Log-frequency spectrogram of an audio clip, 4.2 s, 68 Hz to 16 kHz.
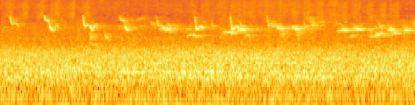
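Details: Common chiffchaff (Phylloscopus collybita) singing at Beemdkant, Wijnegem, 26 June 2020: a steady run of high, clipped notes alternating in pitch, about two or three per second, over soft background hiss.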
